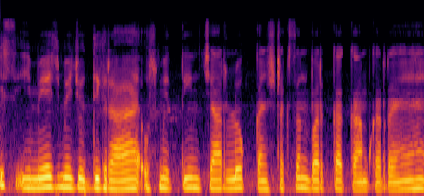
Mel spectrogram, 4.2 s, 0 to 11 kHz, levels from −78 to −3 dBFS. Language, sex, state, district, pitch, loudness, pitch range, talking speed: Hindi, male, Uttar Pradesh, Lalitpur, 150 Hz, -15 LUFS, 140-160 Hz, 255 wpm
